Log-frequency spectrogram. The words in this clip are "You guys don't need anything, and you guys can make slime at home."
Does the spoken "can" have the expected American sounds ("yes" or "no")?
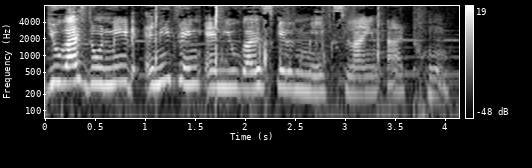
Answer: no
